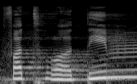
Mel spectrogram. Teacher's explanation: Karena tanwin menghadapi huruf mim, maka tanwin lebur ke mim. Fathratim disertai bunyi dengung, tahan. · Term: idgham bi gunnah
